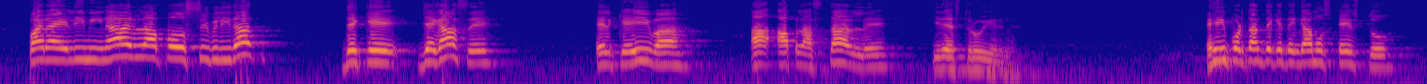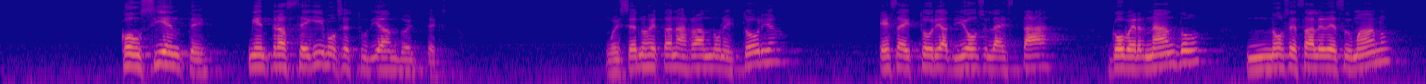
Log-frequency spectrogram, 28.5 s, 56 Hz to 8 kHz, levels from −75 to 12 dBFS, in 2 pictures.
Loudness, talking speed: -23 LUFS, 90 wpm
